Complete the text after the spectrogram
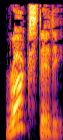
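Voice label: "rock-steady", British English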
